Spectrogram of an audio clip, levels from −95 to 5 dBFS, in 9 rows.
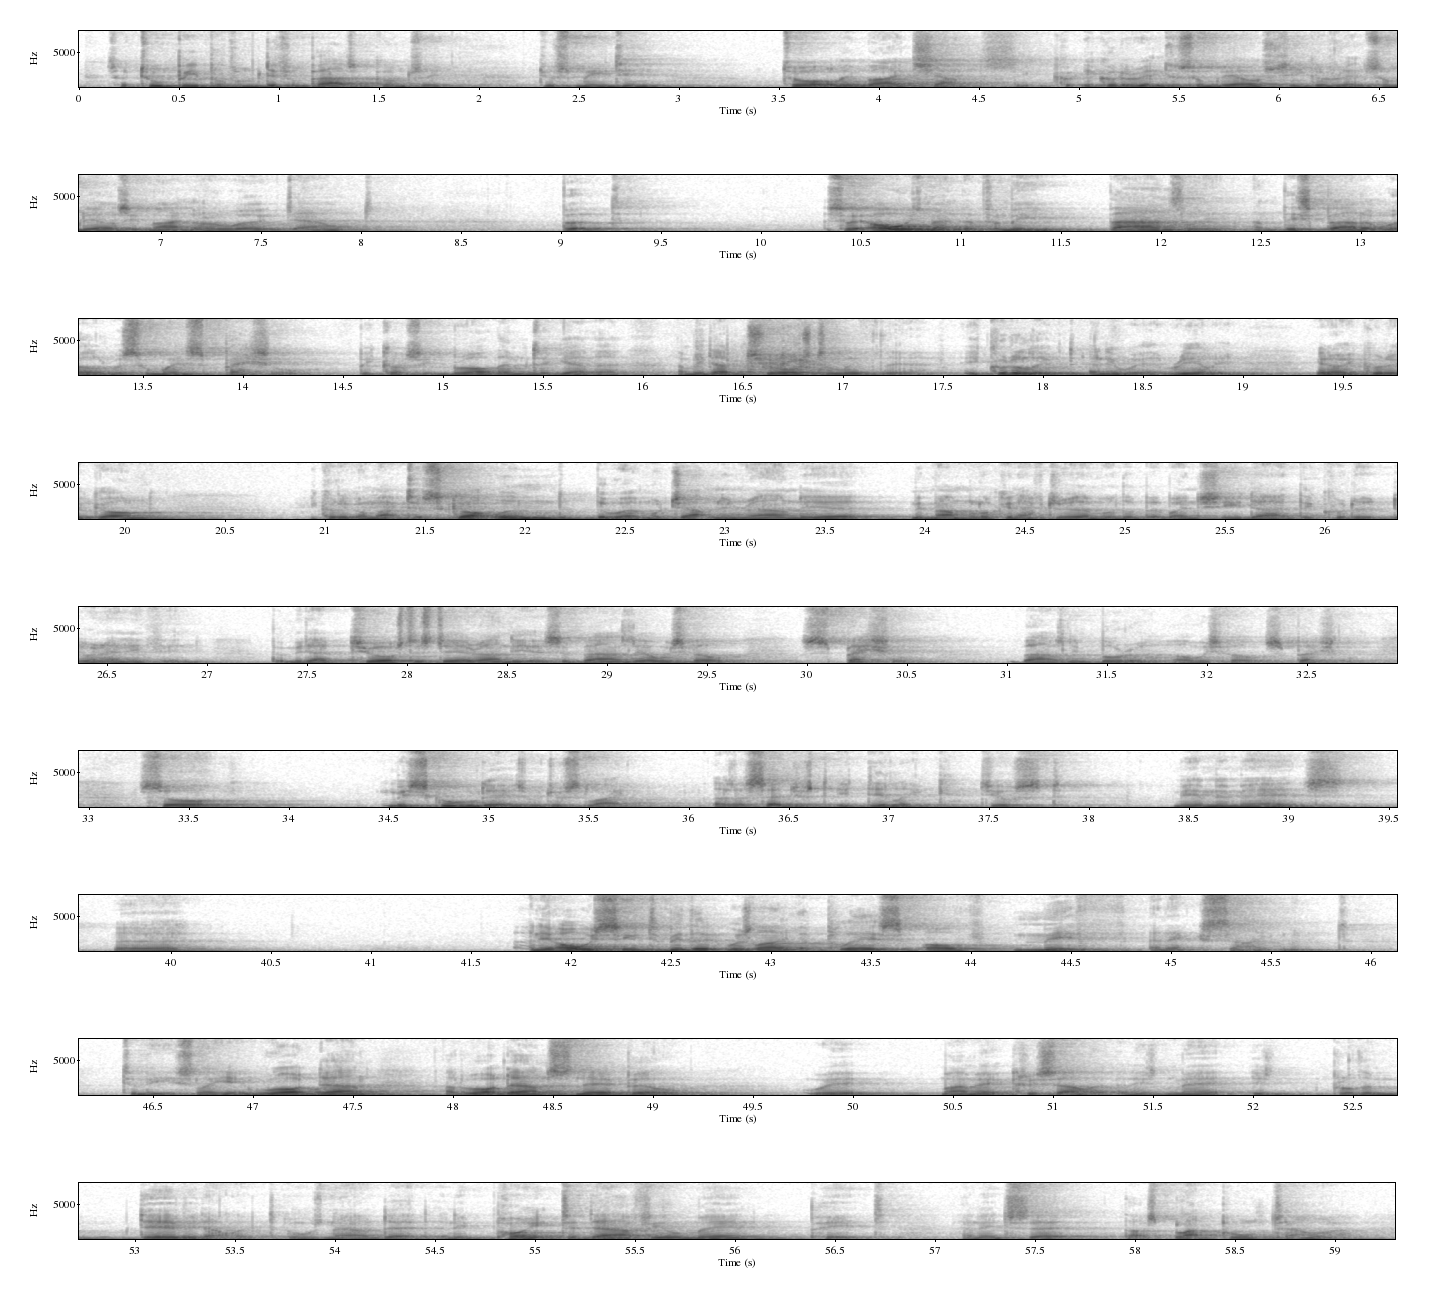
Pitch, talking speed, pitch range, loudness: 105 Hz, 195 wpm, 95-115 Hz, -30 LUFS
